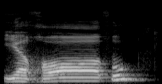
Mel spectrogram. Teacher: अब यहाँ हम खौ को मोटा करके पढ़ेंगे, क्योंकि खौ मोटे हरूफ में से है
